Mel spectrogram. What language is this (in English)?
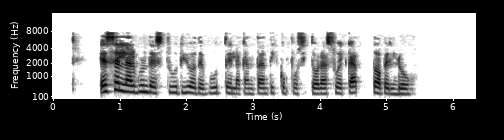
Spanish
